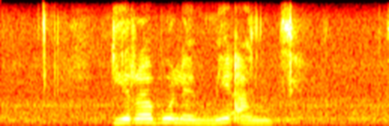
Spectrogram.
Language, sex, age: Tswana, female, 23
